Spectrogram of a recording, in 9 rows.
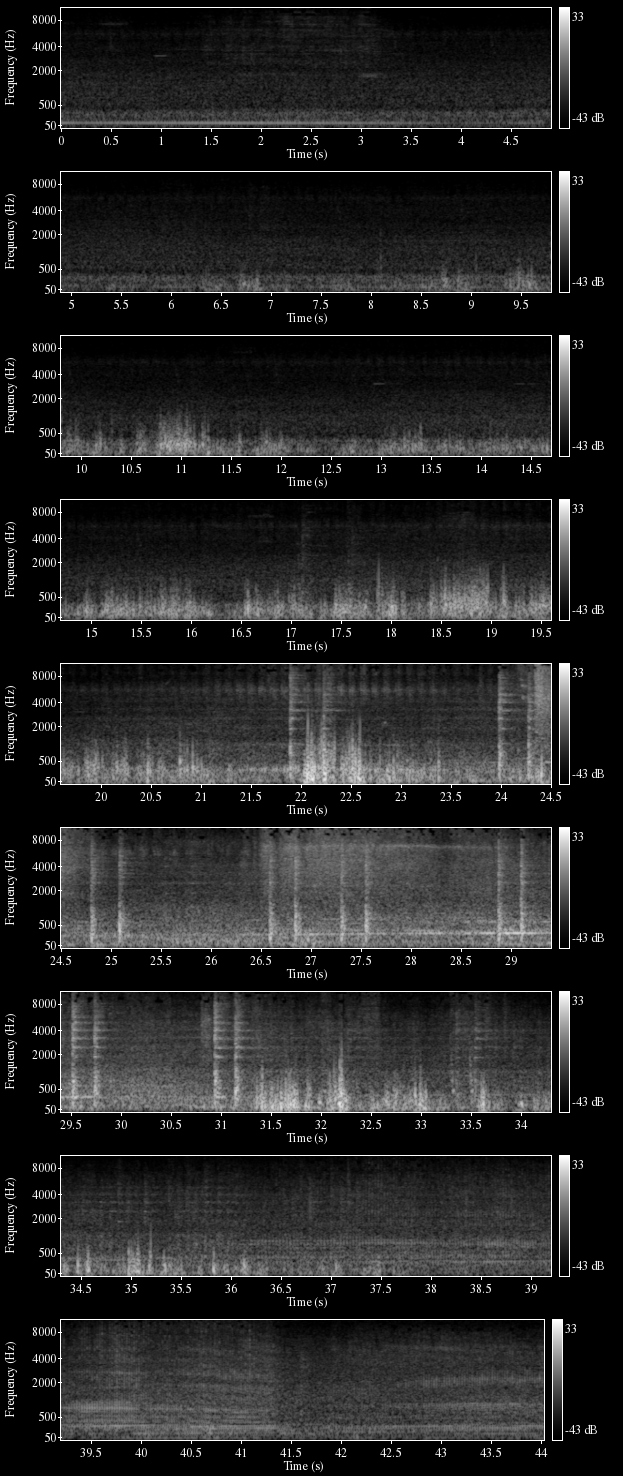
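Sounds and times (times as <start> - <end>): train rumbling: 0.0 - 44.0
train wheels clacking over rail joints: 20.6 - 30.0, 30.7 - 41.7.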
